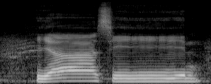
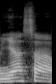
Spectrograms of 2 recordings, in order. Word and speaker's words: Yasin: Yasin enggak banyak bukan yasa bukan yoso.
